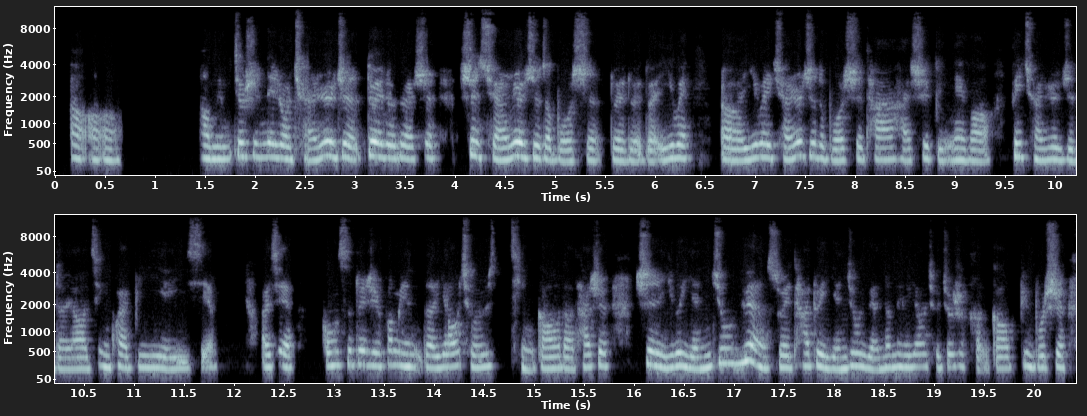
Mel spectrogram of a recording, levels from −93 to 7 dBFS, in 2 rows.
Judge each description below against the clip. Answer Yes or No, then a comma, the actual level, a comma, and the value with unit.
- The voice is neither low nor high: No, high, 220 Hz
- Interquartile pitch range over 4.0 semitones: No, average, 3.0 semitones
